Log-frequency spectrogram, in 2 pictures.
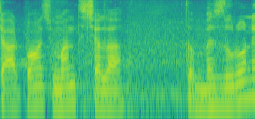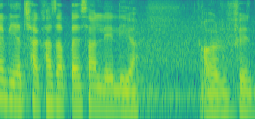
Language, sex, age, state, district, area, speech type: Hindi, male, 18-30, Bihar, Begusarai, rural, spontaneous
